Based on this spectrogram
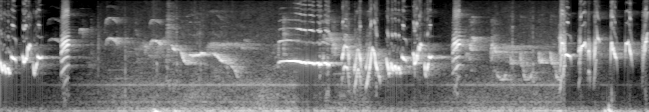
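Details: White-rumped shama used to stir up other shamas and make them sing eagerly, giving varied rich whistles, slurred rising notes and harsh squawky phrases with quick changes of pattern, over a steady low background hum.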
